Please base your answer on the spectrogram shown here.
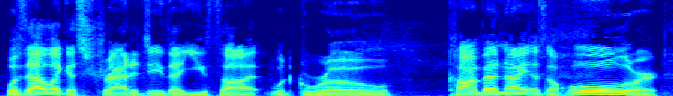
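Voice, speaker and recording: A man co-hosting a podcast, asking relaxed, rambling questions in a casual chat. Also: medium pitch, moderate pace, smooth, no echo. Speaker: podcast co-host, former fighter and coach.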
